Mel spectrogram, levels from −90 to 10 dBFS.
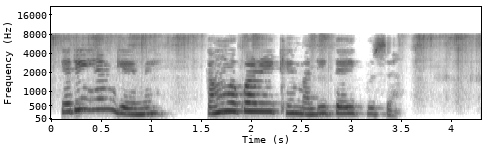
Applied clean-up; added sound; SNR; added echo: none; Rattle (instrument); 12 dB; none.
